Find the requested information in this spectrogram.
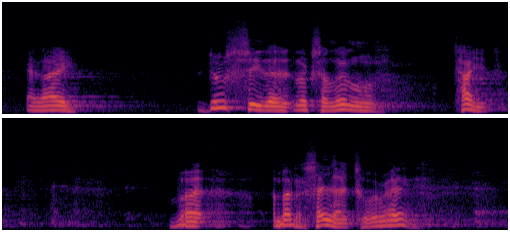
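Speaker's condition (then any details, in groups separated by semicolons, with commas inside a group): Parkinson's disease; Parkinson's attacks muscles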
